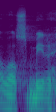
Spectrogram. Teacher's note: را باریک ہے، آپ پر پڑھ رہے ہیں اس کو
